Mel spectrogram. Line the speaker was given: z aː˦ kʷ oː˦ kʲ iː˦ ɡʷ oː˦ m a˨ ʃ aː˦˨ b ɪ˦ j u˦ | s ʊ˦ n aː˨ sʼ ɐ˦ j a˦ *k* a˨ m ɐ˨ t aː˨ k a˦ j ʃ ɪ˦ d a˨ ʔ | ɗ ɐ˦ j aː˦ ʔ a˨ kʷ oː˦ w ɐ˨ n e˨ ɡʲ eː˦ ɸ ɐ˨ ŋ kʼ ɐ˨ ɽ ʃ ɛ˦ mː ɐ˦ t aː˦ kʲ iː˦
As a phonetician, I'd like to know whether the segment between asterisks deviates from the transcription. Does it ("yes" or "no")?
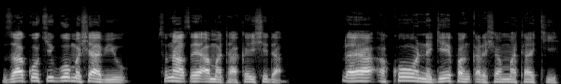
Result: yes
